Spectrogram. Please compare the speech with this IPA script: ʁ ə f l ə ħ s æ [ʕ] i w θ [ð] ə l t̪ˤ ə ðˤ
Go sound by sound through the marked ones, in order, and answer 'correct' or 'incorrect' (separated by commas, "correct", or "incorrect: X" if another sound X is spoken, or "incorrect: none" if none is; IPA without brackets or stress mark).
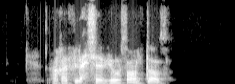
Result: incorrect: v, incorrect: ʁ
